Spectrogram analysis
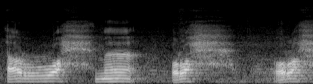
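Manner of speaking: الرحمن slowly, with a long breathed ح; correct breathy Ha. Shown as a demonstration. Teacher showing what must be said, full ح. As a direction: let the breath flow on ح in الرحمن and رح. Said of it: "يجب أن يقول".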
